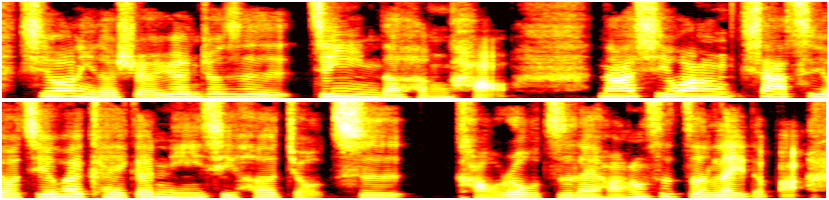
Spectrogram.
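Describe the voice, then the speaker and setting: A woman tells a story on a podcast. She is animated, often laughs, and quotes other people as she goes. Her voice sits mid-range and the recording is dry, with little room sound. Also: medium pitch, no room sound. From Taiwan. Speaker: podcast co-host. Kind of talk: casual storytelling chat.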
